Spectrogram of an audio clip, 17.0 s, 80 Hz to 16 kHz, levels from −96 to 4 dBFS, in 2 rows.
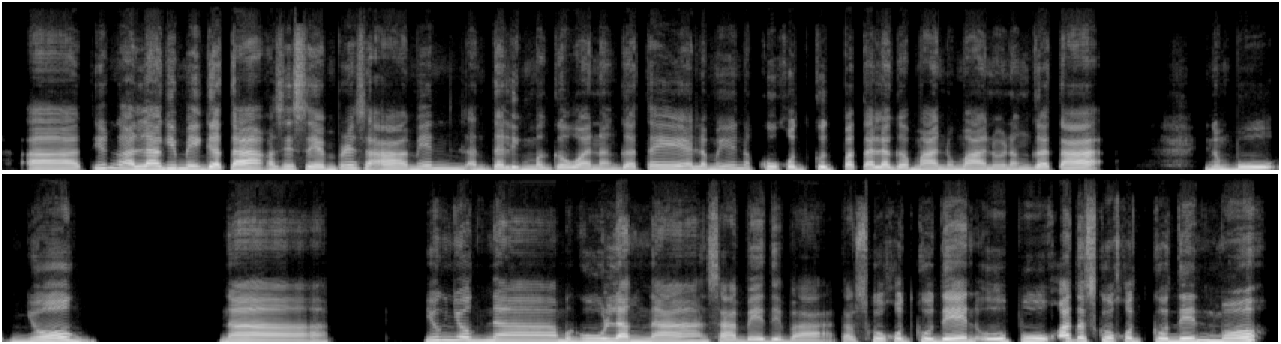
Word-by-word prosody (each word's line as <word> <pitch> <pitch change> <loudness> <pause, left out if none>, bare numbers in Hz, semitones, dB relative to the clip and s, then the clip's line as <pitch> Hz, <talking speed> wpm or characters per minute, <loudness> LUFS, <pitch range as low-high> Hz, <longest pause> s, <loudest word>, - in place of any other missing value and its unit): At 200 -1 0
yun 320 +2 -3
nga 270 - 0
laging 255 +2 +3
may 260 -4 0
gata, 240 +4 +4
kasi 250 +2 -4
siyempre 230 +6 -1
sa 215 -6 -1
amin 255 0 -4
ang 210 -4 -6
daling 210 0 0
maggawa 205 0 -2
ng 200 -1 -6
gata 190 +11 -4
eh, 280 -2 -1
alam 230 - -2
mo 225 - -4
yun, 280 +2 -6
nagkukudkod 220 -2 -1
pa 220 - 0
talaga 210 -2 0
mano-mano 200 -2 -3
ng 200 -1 -6
gata 190 +2 +1 0.7
nung 210 -2 -1
bu 210 0 +3
niyog. 215 +4 +2 0.9
Na 200 -1 -1 1.3
yung 315 +3 -1
niyog 300 -4 0
na 265 0 -1
magulang 240 -1 +2
na, 210 +3 -1
ang - - -7
sabi, 200 -1 -1
'di 200 - 0
ba? 160 -1 -5
Tas 190 +2 -8
kukudkudin, 235 +1 +3
uupo 235 +1 +3
ka 255 - +6
tas 270 -1 0
kukudkudin 245 -1 +2
mo. 255 +4 +4
225 Hz, 160 wpm, -21 LUFS, 205-255 Hz, 1.3 s, ka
